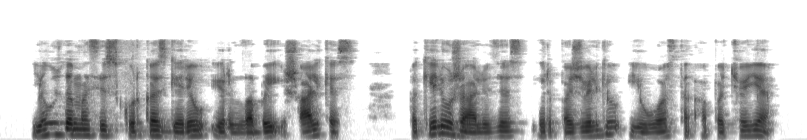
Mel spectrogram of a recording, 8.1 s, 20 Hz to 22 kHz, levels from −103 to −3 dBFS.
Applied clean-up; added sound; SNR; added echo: none; none; none; none.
